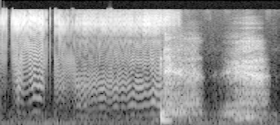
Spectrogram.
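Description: A man making a drawn-out smooching sound through puckered lips, its pitch wavering, which stops about a second and a half in. A short vocal sound follows near the end.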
